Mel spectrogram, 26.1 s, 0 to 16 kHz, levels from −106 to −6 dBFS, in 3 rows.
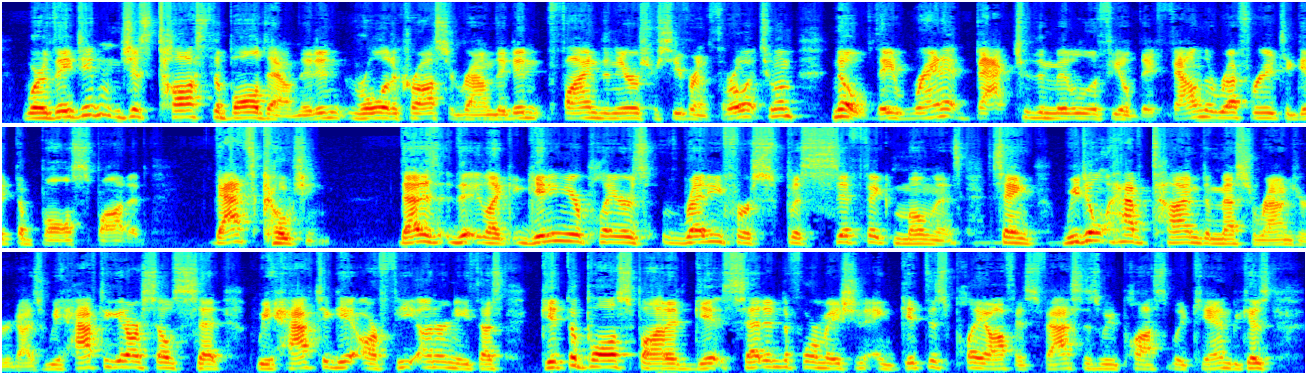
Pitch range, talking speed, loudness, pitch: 145-180 Hz, 235 wpm, -24 LUFS, 160 Hz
